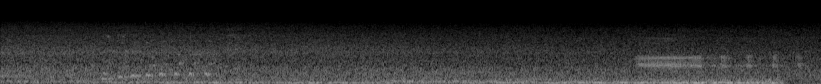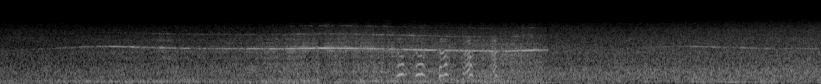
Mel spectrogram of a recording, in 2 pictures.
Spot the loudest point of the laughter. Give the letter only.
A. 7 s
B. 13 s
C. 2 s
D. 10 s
B.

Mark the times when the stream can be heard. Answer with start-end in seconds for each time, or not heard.
0.0-16.3.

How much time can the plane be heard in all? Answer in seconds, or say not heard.
16 s.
